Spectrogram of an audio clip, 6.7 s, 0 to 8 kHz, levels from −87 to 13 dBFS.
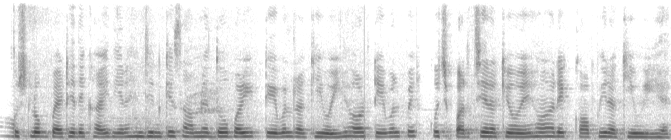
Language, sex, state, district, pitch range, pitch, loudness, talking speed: Hindi, female, Bihar, Saharsa, 210-235 Hz, 225 Hz, -28 LUFS, 265 wpm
